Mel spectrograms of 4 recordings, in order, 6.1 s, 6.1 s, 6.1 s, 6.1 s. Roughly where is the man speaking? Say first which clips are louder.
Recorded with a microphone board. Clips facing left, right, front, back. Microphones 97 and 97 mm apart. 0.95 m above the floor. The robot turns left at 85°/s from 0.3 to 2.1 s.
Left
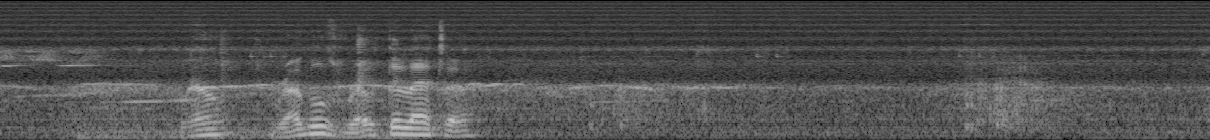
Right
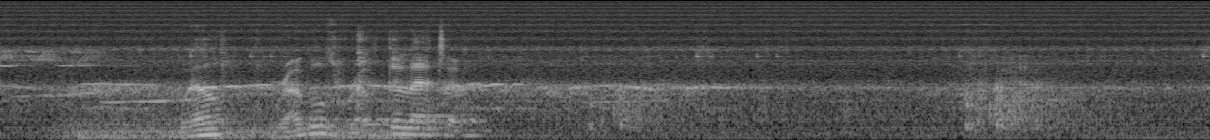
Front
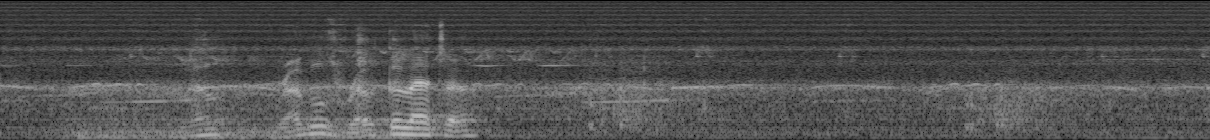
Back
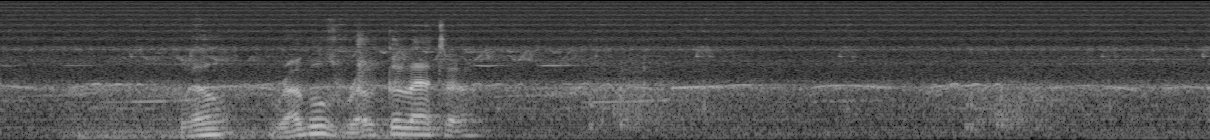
Left 1 dB, back 8 dB; behind.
